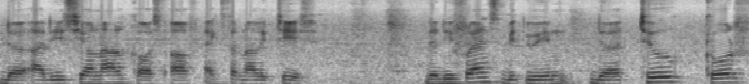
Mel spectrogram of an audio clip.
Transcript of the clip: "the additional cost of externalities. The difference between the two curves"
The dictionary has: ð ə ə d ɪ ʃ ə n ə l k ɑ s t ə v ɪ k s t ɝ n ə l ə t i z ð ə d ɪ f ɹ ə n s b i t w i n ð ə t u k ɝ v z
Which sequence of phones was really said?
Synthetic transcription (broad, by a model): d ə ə d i s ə n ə l k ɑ s ə f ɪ k s t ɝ n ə l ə t i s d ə d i f ɹ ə n s b i t w i n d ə t u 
